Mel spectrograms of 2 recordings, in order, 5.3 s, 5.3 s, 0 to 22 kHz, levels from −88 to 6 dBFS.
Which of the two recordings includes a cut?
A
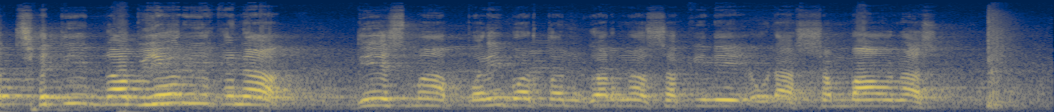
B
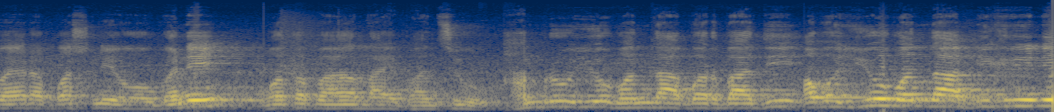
B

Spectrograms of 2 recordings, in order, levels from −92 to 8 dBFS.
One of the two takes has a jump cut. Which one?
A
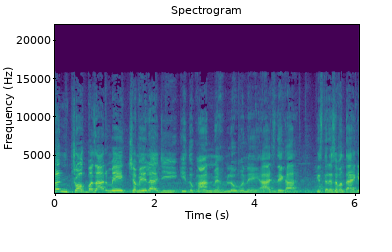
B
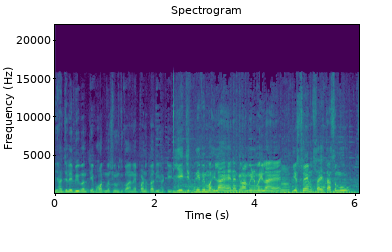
B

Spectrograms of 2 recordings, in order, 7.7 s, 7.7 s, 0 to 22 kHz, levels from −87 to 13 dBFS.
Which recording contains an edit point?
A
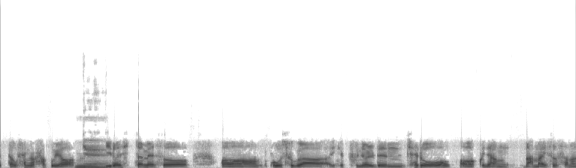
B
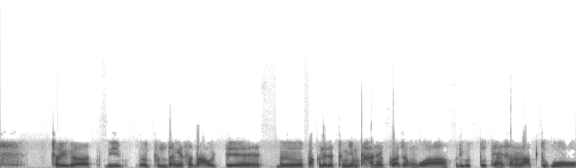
B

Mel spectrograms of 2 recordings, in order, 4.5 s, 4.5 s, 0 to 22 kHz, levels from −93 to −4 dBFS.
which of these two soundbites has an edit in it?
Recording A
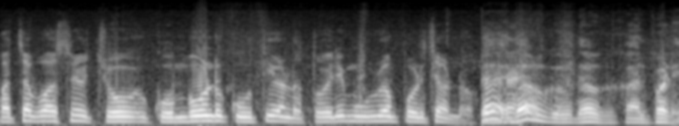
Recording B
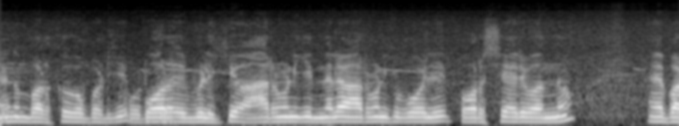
A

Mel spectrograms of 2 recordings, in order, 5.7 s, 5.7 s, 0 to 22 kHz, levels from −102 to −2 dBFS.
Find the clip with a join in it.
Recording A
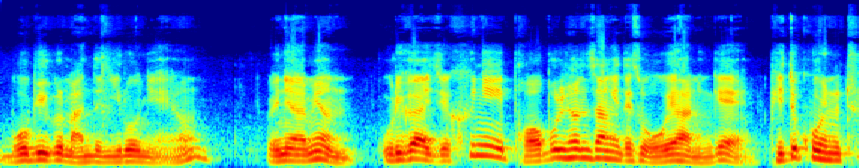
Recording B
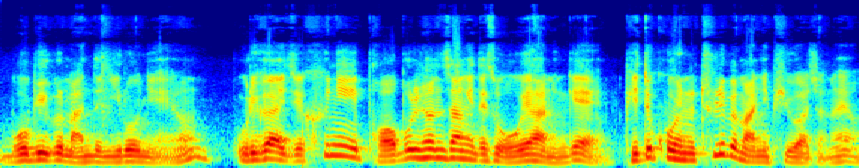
B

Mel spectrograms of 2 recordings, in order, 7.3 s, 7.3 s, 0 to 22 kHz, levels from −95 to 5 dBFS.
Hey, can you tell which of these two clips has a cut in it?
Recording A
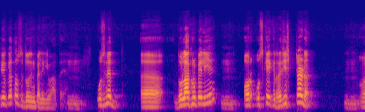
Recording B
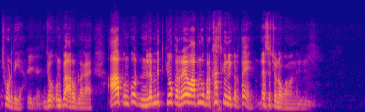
B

